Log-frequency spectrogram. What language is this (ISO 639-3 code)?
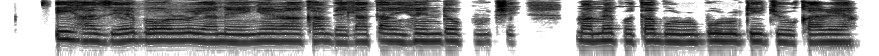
ibo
